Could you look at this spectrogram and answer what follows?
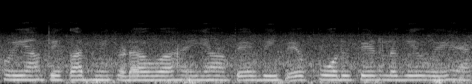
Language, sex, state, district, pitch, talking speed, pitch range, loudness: Hindi, female, Haryana, Jhajjar, 200 Hz, 190 wpm, 200-205 Hz, -14 LUFS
